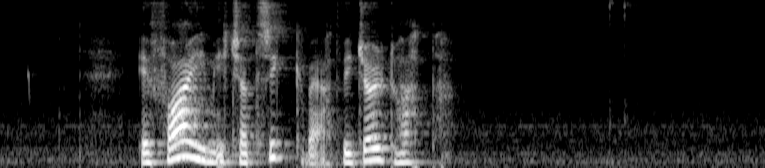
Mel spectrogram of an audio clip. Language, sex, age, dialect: Faroese, female, 36-60, Norðurstreymoy/Eysturoy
